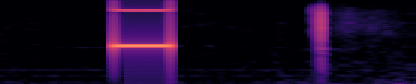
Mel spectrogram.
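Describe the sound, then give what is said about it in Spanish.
A voicemail recording tone gives one short, steady, mid-pitched beep, followed by a faint click in otherwise near silence. “Después de un tono, grabe su mensaje.”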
